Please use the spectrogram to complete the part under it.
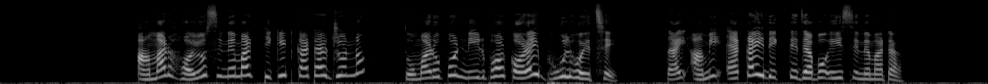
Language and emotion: Bengali, disgusted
